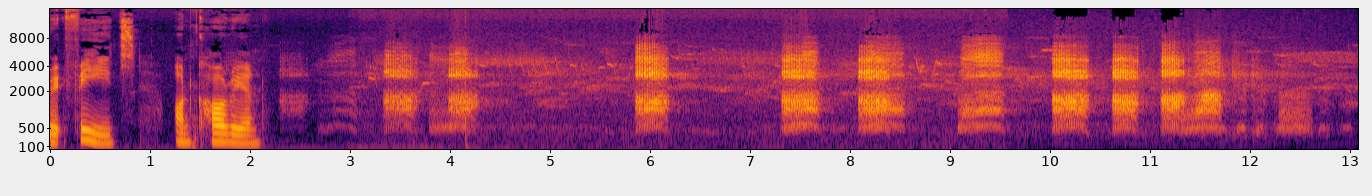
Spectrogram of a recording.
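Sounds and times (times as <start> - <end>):
speech: 0.0 - 2.2
raven croaking caws: 2.3 - 4.4, 5.8 - 6.3, 7.3 - 13.0.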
